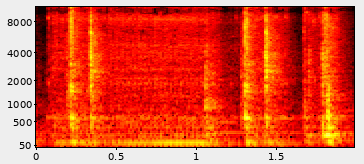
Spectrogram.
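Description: Sewing machine running a straight stitch across viscose dress ruffles in short bursts, a couple of quick rattling runs separated by pauses, close and moderately loud with no talk.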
